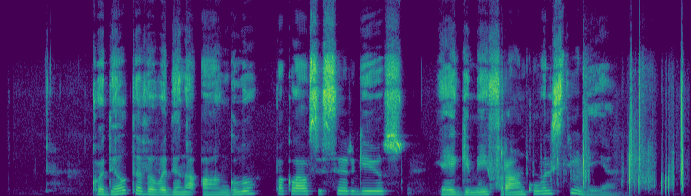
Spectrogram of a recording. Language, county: Lithuanian, Vilnius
